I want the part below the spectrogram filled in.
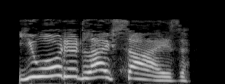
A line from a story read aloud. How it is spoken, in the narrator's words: she shouted at them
